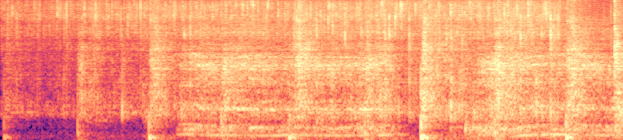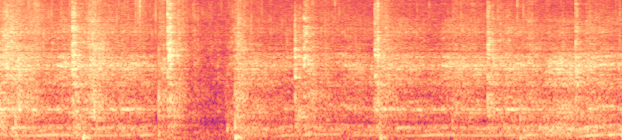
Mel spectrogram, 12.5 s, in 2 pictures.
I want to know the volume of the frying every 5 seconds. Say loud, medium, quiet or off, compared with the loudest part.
loud, loud, medium.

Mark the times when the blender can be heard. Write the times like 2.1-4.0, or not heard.
1.8-12.4.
